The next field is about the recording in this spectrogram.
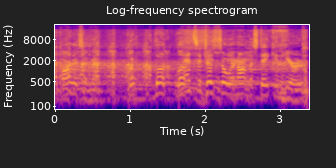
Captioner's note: audience laughing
